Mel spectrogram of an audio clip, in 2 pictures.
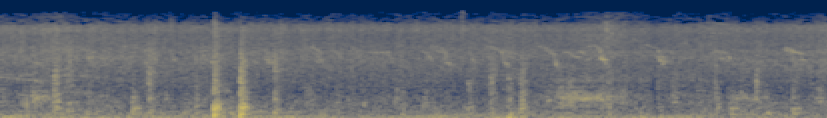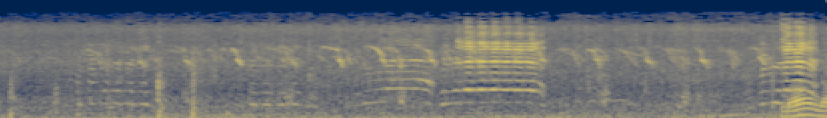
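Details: Native meat goats, mother and kid, receiving vitamin B complex injections; soft scattered sounds, then a loud quavering bleat near the end and a short rising cry closing the clip, over constant low background hum.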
